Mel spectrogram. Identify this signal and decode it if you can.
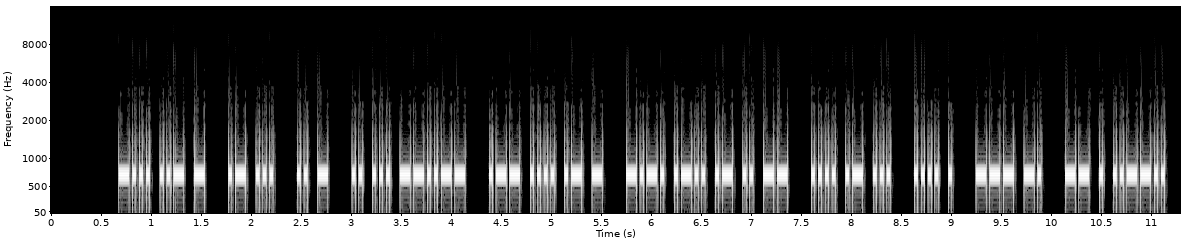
Morse code, heard as a keyed tone, about 34 wpm, 700 Hz. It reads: BUT AS IT IS, WHAT CLAIM HAS HE ON ME?
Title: Sentences from Top 1500 Words 35wpm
